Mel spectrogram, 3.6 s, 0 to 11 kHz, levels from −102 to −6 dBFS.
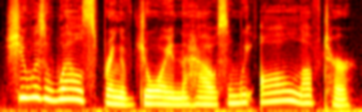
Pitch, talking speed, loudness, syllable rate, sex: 200 Hz, 250 wpm, -17 LUFS, 4.9 syllables/s, female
